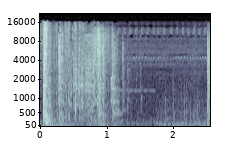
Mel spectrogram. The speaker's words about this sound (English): swings the axe.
